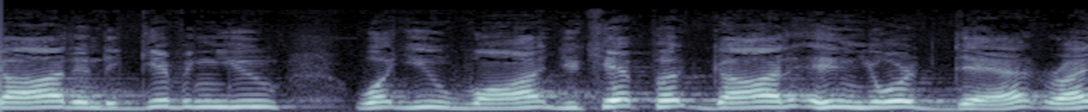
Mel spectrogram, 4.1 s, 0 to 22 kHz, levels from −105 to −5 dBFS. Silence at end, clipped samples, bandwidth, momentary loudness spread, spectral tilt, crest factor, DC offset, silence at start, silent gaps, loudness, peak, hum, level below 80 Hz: 0 s; under 0.1%; 8.2 kHz; 7 LU; -8.5 dB/octave; 16 dB; under 0.1%; 0 s; none; -29 LUFS; -12 dBFS; none; -74 dBFS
